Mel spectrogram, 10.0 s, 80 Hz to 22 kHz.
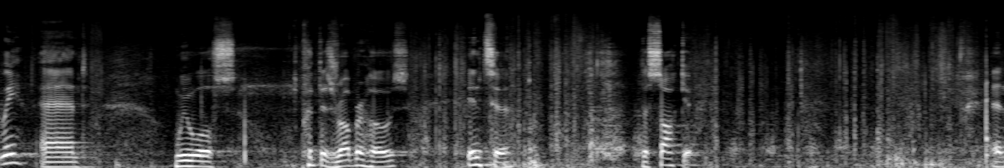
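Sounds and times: rubber hose rubbing and creaking: 2.6s - 10.0s.

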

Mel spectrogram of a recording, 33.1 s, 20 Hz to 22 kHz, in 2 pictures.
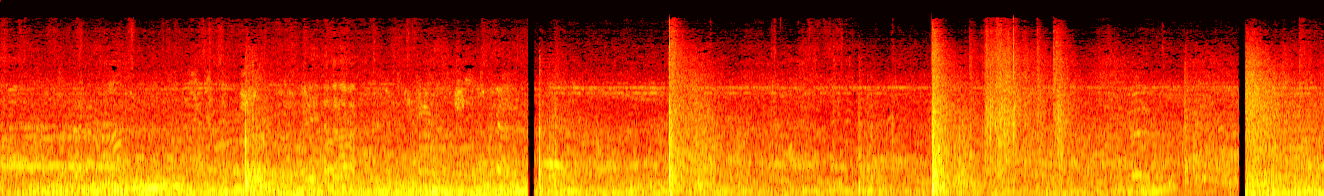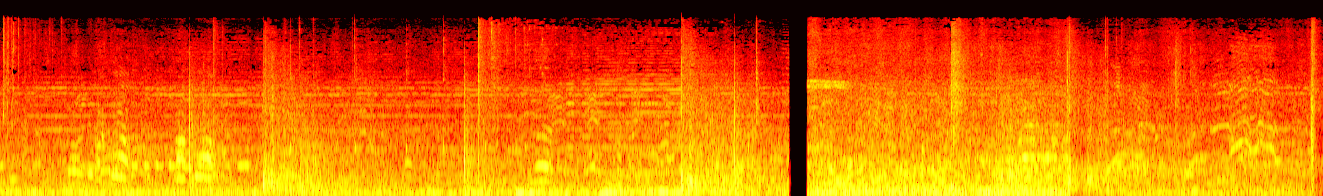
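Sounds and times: crowd noise and shouting: 0.0s - 33.0s
fireworks bangs: 2.8s - 4.0s, 8.2s - 17.2s, 18.7s - 21.5s, 22.1s - 23.2s, 24.9s - 27.2s, 28.3s - 31.4s.

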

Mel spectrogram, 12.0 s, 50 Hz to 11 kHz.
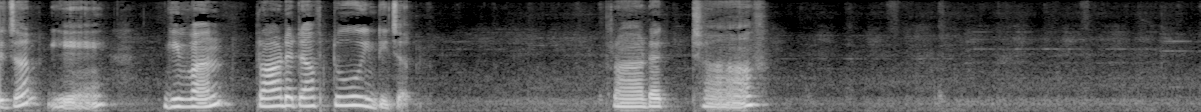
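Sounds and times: low background noise: 0.0s - 12.0s
pen scratching on paper: 8.0s - 11.3s.

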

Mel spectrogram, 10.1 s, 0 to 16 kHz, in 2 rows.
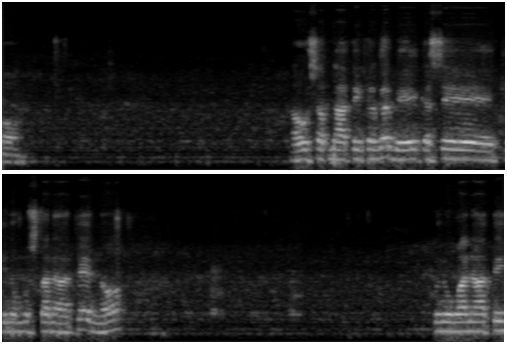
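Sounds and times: faint microphone hiss: 0.0s - 10.0s.

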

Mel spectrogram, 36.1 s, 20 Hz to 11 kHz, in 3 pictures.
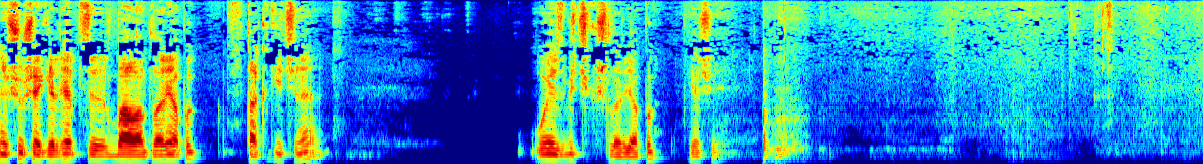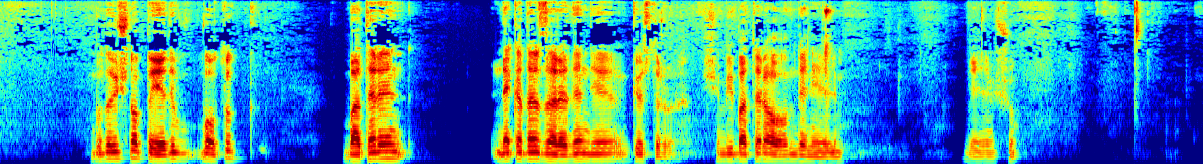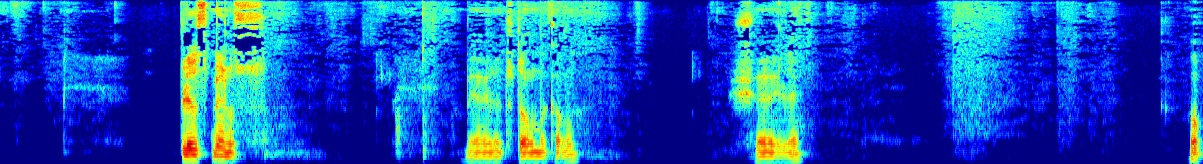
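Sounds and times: plastic parts rustling: 9.4s - 11.7s.

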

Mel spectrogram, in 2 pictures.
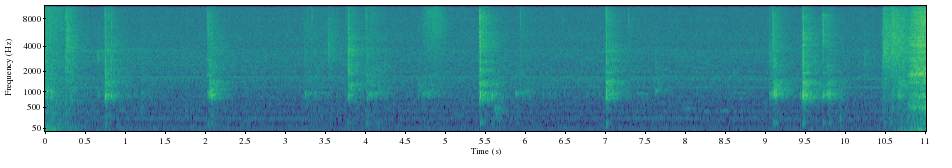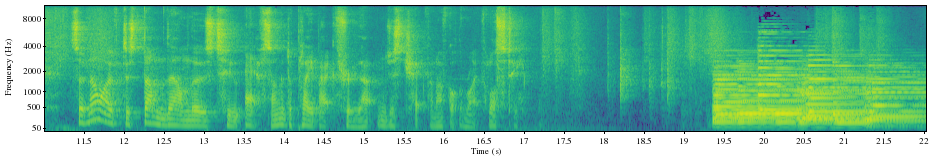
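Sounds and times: computer mouse and keyboard clicks: 9.1s - 10.0s.

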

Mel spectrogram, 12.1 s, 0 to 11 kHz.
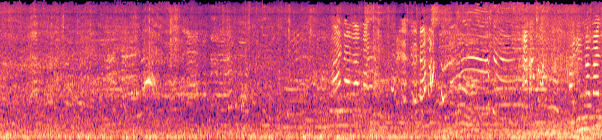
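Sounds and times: children playing and shouting: 0.0s - 12.0s.

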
